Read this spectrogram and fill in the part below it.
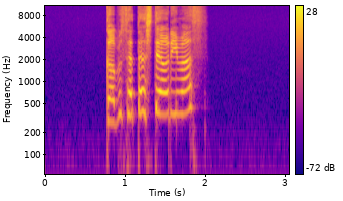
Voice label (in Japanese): voice "gobusata shitemasu" akarume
